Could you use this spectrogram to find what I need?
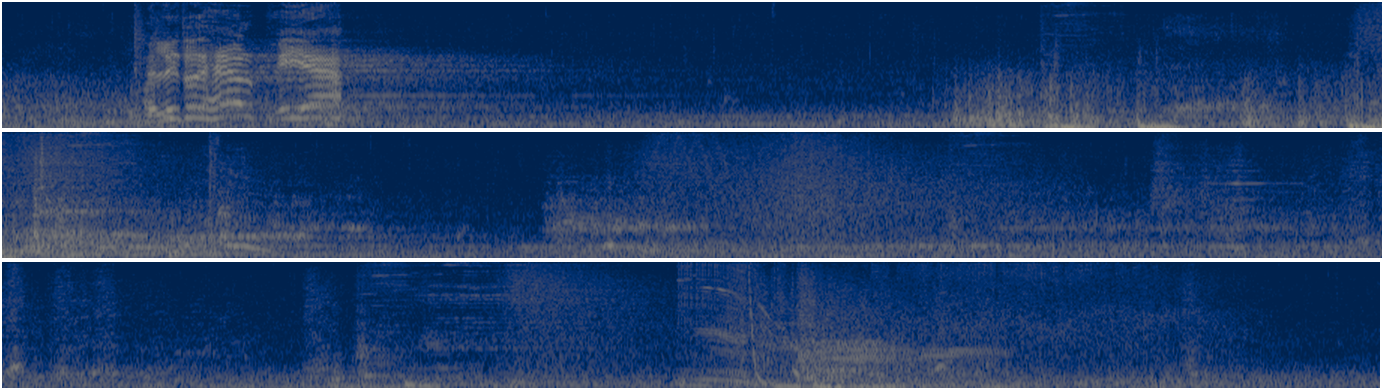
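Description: Rain patters steadily throughout.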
